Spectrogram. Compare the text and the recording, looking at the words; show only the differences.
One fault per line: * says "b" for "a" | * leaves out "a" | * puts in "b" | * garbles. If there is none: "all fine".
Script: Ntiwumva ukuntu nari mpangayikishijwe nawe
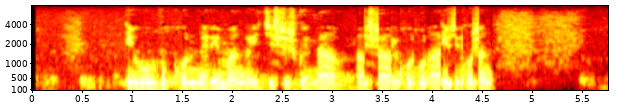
* garbles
